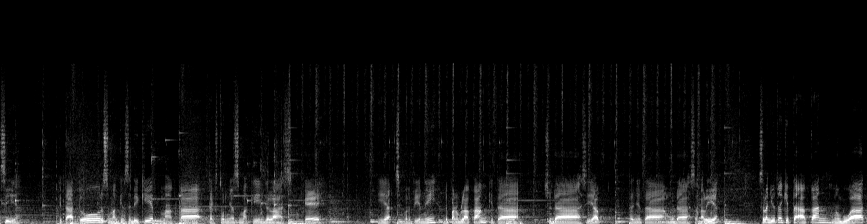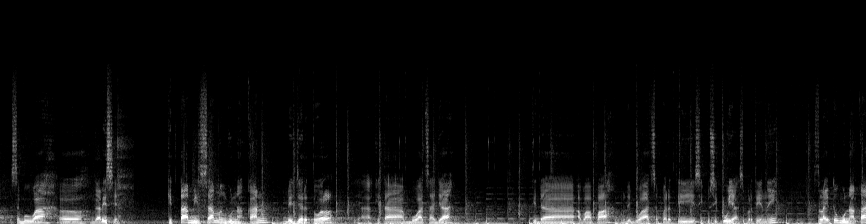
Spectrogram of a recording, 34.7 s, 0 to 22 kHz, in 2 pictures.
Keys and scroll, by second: 7.0 c, 12.1 z.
